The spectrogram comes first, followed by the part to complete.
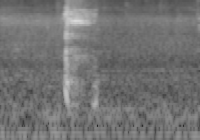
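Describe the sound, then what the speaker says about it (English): One short, close cough rising briefly above a quiet background hum, then nothing more. "You're going to make me cough, honestly."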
